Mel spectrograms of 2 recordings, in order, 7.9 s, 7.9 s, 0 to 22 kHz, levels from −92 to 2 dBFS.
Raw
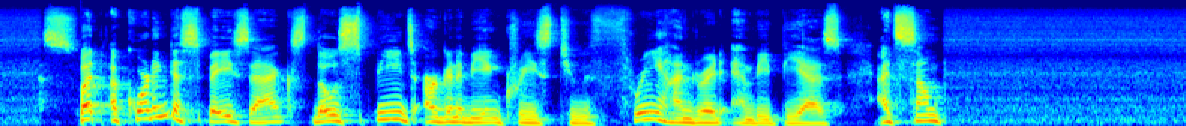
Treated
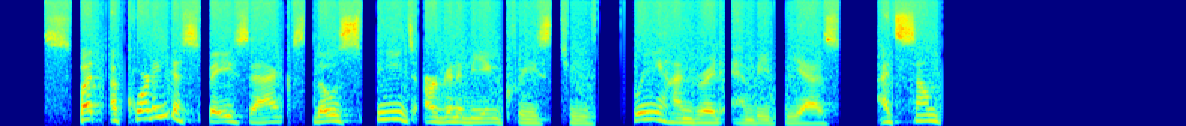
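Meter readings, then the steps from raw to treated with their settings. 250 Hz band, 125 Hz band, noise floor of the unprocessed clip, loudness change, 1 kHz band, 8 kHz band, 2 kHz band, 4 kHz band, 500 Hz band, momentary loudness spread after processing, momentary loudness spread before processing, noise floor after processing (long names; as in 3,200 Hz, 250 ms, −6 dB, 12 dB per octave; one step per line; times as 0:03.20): −11.0 dB, −15.0 dB, −54 dBFS, +3.0 dB, −4.5 dB, +7.5 dB, −1.5 dB, +5.0 dB, −6.5 dB, 13 LU, 7 LU, below −85 dBFS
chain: bit-depth reduction 6 bits, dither none
RIAA equalisation recording
level −4 dB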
